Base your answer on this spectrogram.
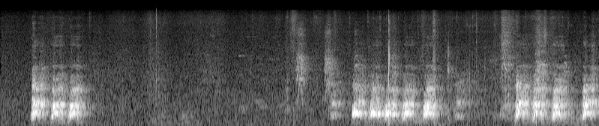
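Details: Female Rottweiler barking in bursts of three to five rapid, gruff barks, with pauses between groups; several bark series across the recording, no other clear sounds.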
